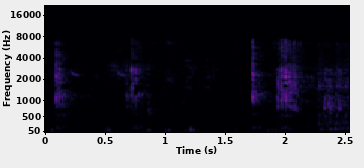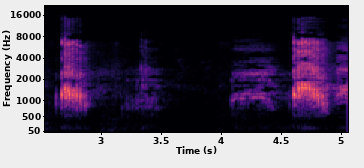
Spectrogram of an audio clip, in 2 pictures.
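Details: A single demoiselle crane (koonj, karkara) on the ground calls to birds flying overhead; soft scattered clicks and short notes, then two loud raspy trumpeting calls.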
